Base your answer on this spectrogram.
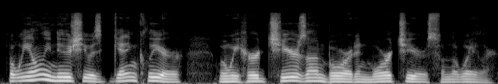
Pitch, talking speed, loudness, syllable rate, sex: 140 Hz, 240 wpm, -15 LUFS, 5.1 syllables/s, male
